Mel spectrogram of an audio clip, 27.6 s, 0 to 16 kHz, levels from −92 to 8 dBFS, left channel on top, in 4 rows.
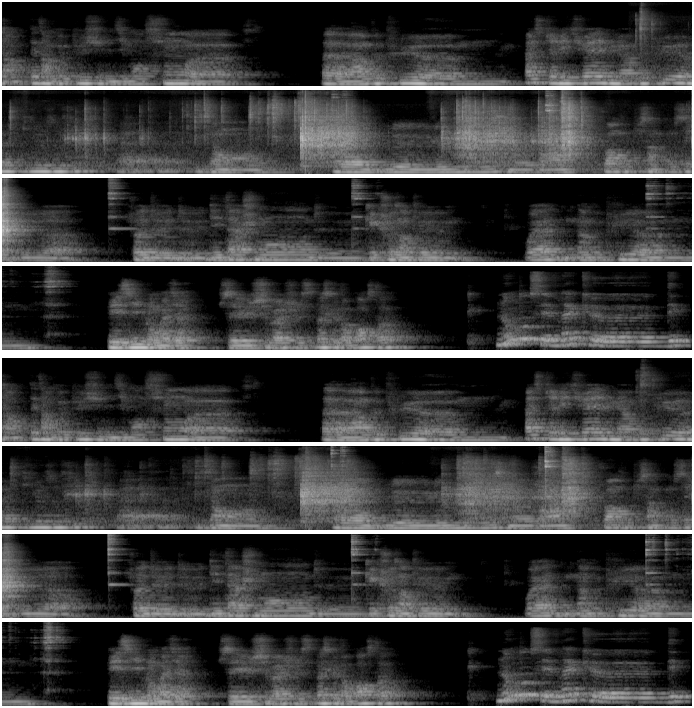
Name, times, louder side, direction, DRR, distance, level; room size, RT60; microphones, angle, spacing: voice 1, 0.0-2.3 3.2-9.5 10.2-12.6 12.9-14.5 15.1-18.4 19.0-21.0 21.8-22.6 22.9-24.6, left 1 dB, 10° right, -7 dB, 0.5 m, -33 dB
sound 1, 6.3-6.5 7.0-8.4 8.7-10.6 11.3-13.0 13.3-13.4 13.8-13.9, left 6 dB, 70° left, 0.4 m, -30 dB
sound 2, 10.2-10.5 12.3-12.5 13.9-14.0 14.9-15.1 17.3-17.7 19.7-19.8 20.2-21.3, right 6 dB, 80° right, 0.4 m, -36 dB
voice 2, 25.6-27.4, equal, 45° left, -12 dB, 1.2 m, -34 dB
3.1 x 2.7 x 2.6 m, 0.74 s
head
